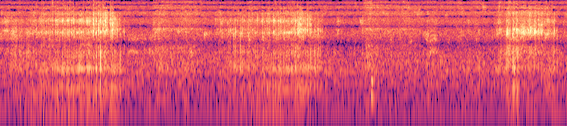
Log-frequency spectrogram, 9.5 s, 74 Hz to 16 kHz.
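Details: Snoring during sleep: slow, rough, rumbling breaths rising and falling over about 4 seconds each, with a steady low hum behind.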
